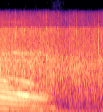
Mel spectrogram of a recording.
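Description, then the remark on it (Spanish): Brief burst of clapping, a crowd-like applause texture that a voice briefly speaks over at the start and that continues alone at steady moderate loudness. “Bueno, aplausos”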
